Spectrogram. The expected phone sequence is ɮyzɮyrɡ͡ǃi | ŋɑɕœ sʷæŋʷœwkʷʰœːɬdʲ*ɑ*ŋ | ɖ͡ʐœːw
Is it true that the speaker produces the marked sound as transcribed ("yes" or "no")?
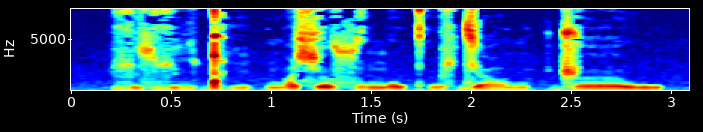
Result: no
